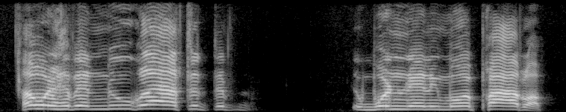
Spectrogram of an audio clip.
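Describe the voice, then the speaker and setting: The sound is dry and close with no echo. A man with an extremely high pitch speaks at a moderate pace in a monotone, flat intonation. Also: long, frequent pauses. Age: 50s. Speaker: pastor. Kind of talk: personal testimony. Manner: halting.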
